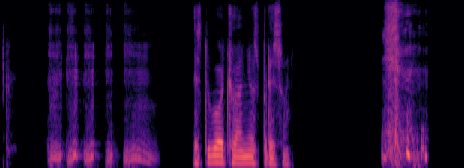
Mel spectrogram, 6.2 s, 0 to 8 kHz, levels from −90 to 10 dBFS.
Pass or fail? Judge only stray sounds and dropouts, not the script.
fail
